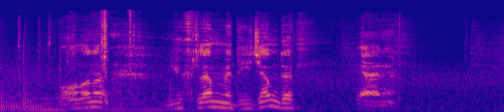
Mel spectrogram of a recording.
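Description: A middle-aged man speaks in a low, strained voice close by.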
